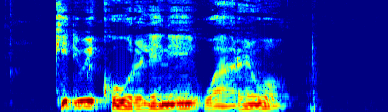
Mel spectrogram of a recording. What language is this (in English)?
Tupuri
